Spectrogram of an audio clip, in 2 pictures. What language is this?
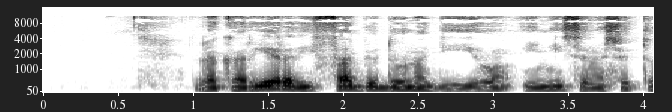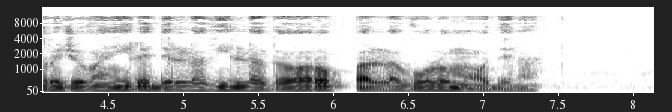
Italian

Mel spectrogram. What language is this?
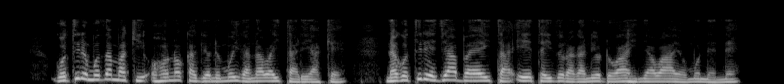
Kikuyu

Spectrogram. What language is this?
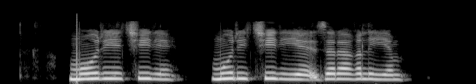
Pashto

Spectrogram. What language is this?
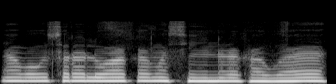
Hindi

